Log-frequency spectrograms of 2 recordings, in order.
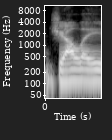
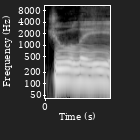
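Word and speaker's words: Jully: name is spelled j-u-l-l-y i believe and they pronounced it jelly or something but it's really pronounced julie and that's this is a big problem every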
